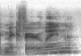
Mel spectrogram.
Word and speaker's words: McFarlane: tangent, but that was poignant in that Todd McFarlane, everyone is busting my chops because I say McFarlane, and they're like, who? McFarlane, who cares? That's how he pronounces it. Does he say McFarlane or McFarlane?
